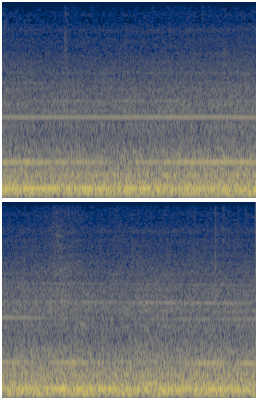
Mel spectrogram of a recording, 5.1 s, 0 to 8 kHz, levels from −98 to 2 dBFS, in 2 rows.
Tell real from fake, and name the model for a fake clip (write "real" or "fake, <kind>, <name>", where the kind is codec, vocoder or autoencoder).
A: real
